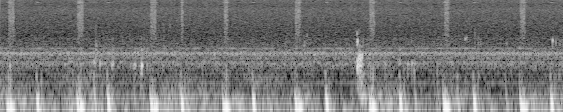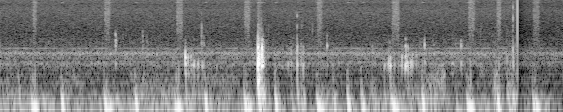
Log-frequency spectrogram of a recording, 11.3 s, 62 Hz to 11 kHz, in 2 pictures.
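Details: Own heartbeat recorded while lying down and breathing: steady low thumping at roughly 80 beats a minute over a constant hum, with faint stomach gurgles; heart pounded partway through from excitement.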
